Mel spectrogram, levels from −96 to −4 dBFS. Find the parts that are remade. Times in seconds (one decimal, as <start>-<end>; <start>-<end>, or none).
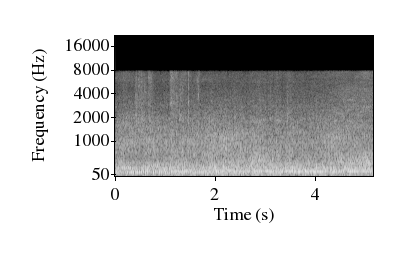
0.0-1.4; 3.7-4.6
